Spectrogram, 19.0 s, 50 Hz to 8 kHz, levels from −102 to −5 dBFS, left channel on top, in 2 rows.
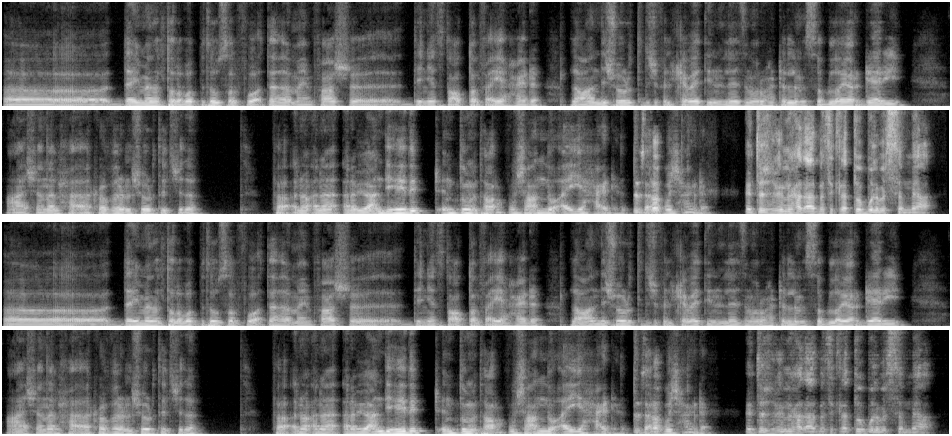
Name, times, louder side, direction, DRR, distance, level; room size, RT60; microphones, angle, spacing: voice 1, 0.0-5.4 5.7-9.0 9.5-11.4 12.2-16.5, left 1 dB, ahead, 0.5 m, -25 dB
voice 2, 16.9-18.8, left 8 dB, 75° left, 0.3 m, -24 dB
2.3 x 2.1 x 3.1 m
head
